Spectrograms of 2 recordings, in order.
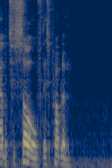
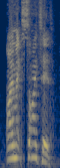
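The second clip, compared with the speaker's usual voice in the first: excited; 6 semitones higher, 6 dB louder, slower than usual. Pretend. Quoting his excited email.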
